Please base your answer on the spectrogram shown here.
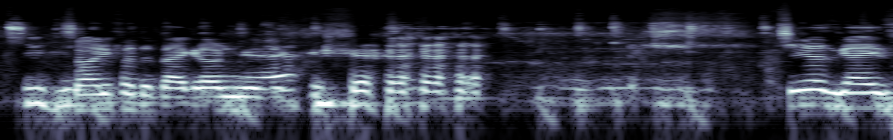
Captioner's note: chuckles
